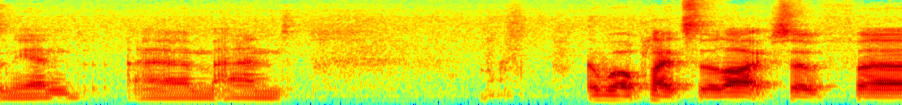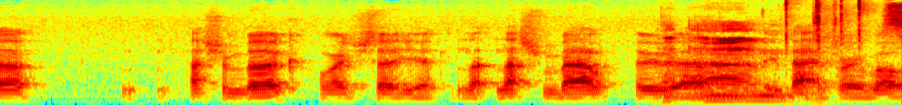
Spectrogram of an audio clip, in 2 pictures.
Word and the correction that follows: Labuschagne: So it's pronounced Labuschagne. Cagney, it's hard, but everyone just calls him Labuschagne.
